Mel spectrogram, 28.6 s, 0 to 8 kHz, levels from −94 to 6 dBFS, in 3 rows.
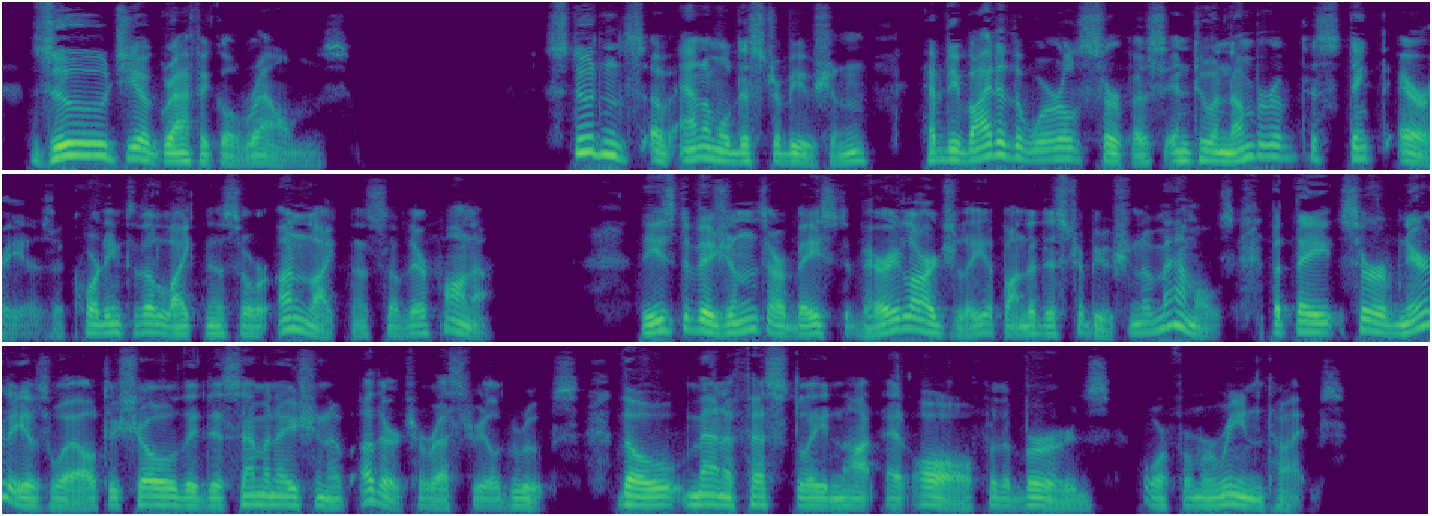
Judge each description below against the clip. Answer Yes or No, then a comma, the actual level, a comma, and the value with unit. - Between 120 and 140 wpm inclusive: Yes, slow, 135 wpm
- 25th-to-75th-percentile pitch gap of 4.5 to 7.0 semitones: Yes, average, 5.0 semitones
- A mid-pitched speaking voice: No, low, 110 Hz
